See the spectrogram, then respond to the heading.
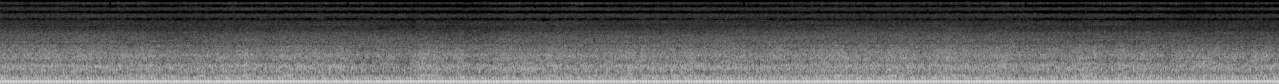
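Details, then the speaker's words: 1965 John Deere 1010, Stanley muffler, about 1000 rpm in second gear: a steady low drone with constant gear noise running through it; the transmission is noisier than it should be, cause unconfirmed. "third gear is a little bit quieter but there's still a one sounds to be to me anyway a fairly significant amount of noise as compared to the 63 in first and second GE"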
